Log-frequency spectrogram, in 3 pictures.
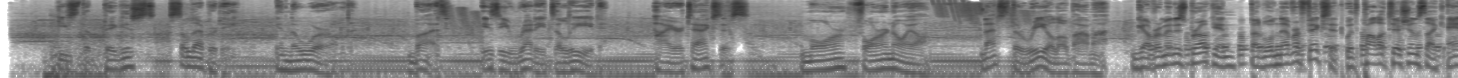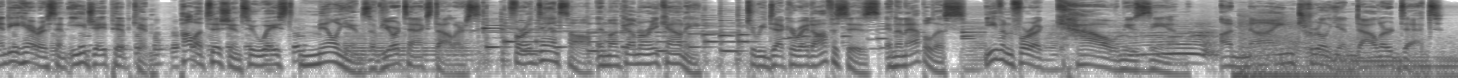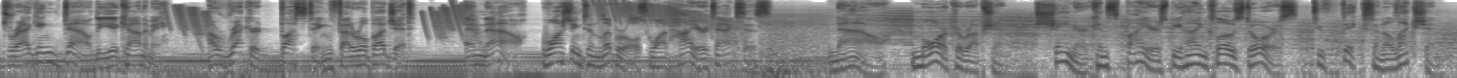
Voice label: Political, Male

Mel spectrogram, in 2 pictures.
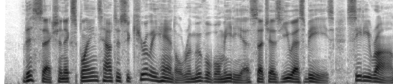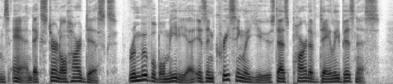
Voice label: eLearning Male

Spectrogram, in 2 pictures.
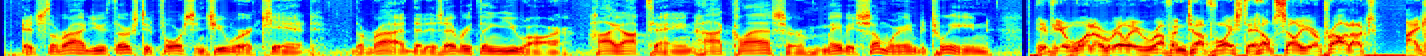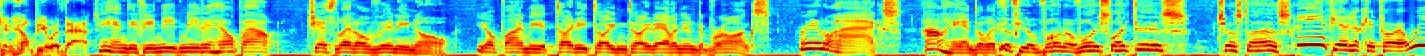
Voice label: Characters Male

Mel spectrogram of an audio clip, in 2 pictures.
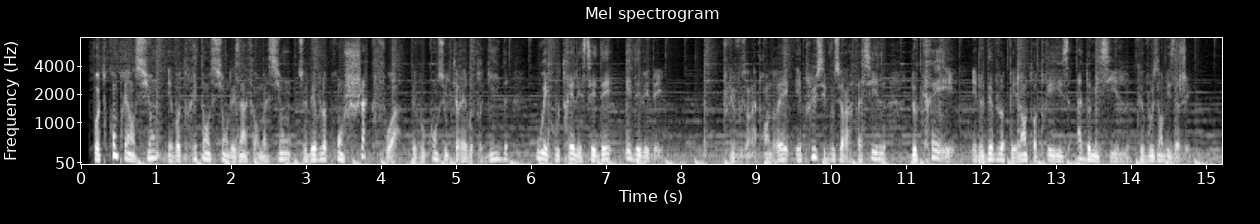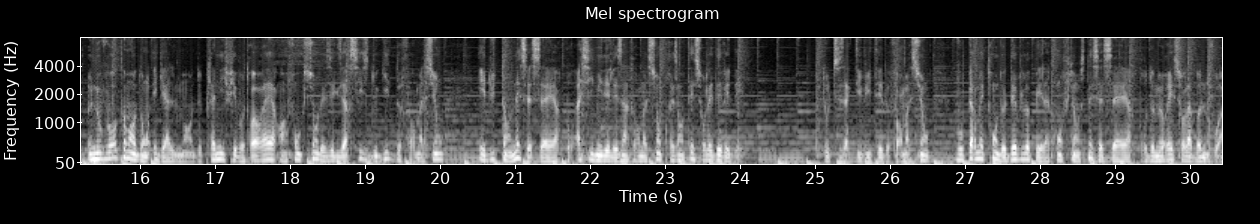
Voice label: Foreign Voices French Male Narration

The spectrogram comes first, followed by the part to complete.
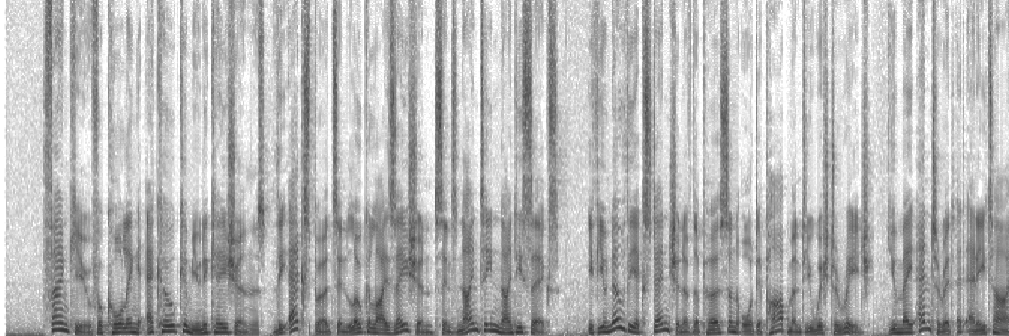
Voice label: british voice male phone hold IVR

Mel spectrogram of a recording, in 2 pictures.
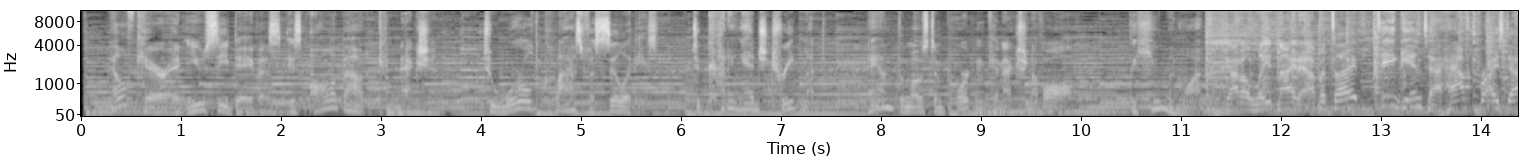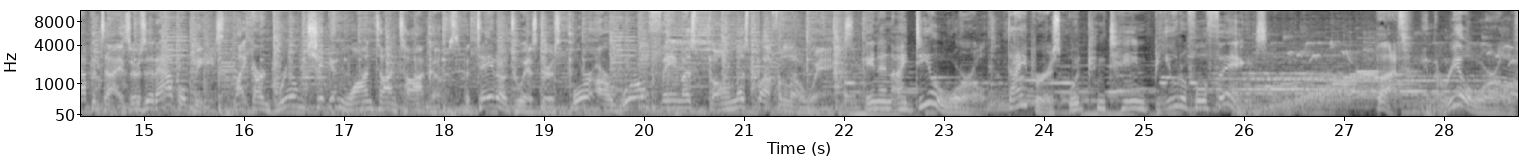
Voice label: Commercial Male

